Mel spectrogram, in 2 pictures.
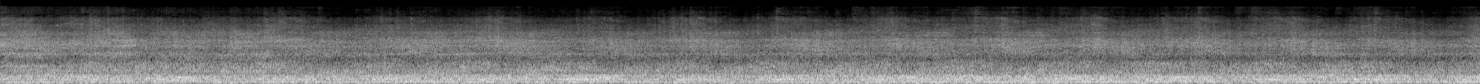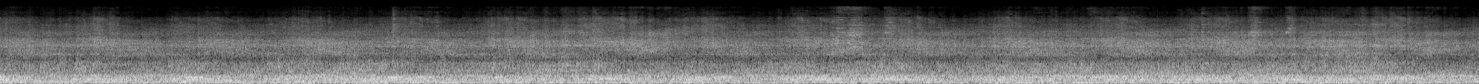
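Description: Loaded coal hopper cars of a freight train rolling past: a steady, loud rumble of steel wheels on rail, with a regular clickety-clack as the wheels pass over the rail joints.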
